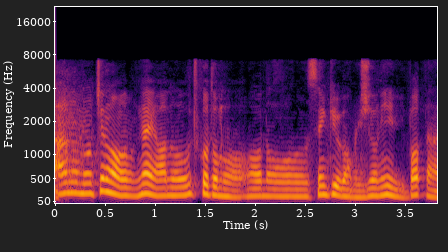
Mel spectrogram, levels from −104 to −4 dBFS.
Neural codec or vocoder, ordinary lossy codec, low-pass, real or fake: codec, 16 kHz, 2 kbps, FreqCodec, larger model; none; 7.2 kHz; fake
